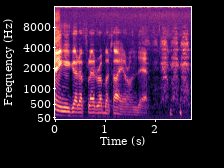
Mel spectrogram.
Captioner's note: laughs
